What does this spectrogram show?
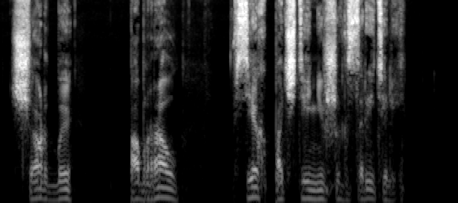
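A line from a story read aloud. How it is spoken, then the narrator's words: Grumbling. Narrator (Russian): проворчал он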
